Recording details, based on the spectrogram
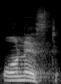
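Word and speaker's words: honest: start हो रहा है, एच से स्टार्ट हो रहा है, पर इसकी अगर साउंड की बात करें तो वो क्या है, ओ है, साउंड क्या है, ओ, ऑनेस्ट, एच साइलेंट रहता है, ओ से साउंड हो रही है इसकी, तो ओ जो है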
